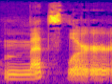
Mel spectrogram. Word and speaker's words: Metzler: But it's April Metzler, and so it's got um got that whole German thing going on.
